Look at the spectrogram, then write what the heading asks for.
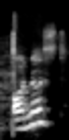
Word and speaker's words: honest: So honest එකේ H is silent, right? H is silent. ඒතර අපි ඒක කියවන්නේ honest නේ.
